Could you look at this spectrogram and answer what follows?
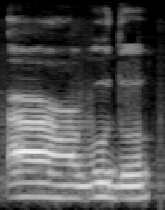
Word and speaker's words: أعبد: লা আ'বুদু আ'বুদু আইন হলকের মধ্যখান থেকে উচ্চারণ হবে আ'বুদু।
